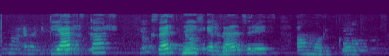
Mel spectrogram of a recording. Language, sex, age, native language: Icelandic, female, 12, Icelandic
